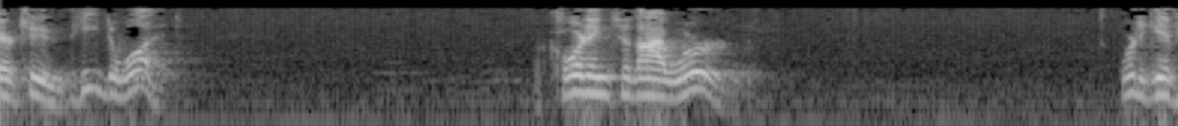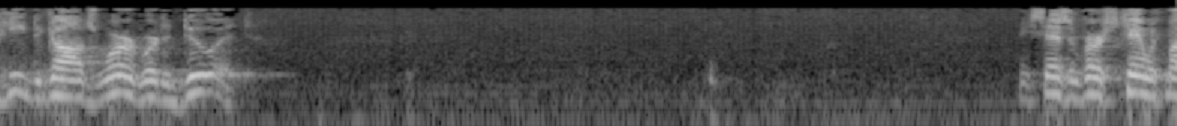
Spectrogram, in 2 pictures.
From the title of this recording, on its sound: Ketha Heights Baptist Church ~ Live Broadcast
